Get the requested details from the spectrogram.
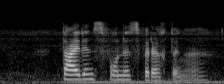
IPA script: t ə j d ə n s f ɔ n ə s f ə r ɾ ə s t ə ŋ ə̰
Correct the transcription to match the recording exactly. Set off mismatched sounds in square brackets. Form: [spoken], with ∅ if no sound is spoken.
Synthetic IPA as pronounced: t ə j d ə n s f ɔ n ə s f ə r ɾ ə [χ] t ə ŋ ə̰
